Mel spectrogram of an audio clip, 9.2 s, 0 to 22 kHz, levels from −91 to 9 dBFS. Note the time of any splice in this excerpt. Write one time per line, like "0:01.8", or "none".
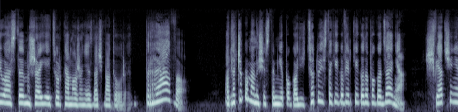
none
